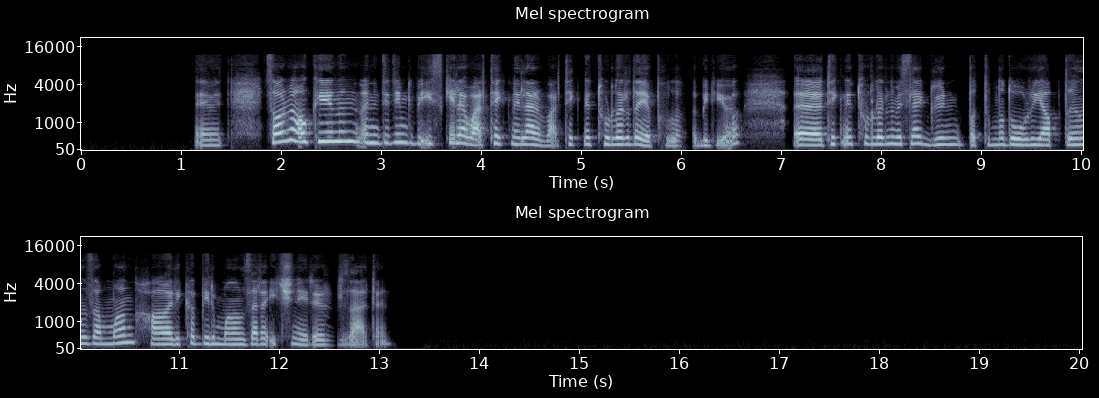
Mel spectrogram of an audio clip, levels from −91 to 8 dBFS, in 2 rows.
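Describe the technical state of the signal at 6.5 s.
At 6.5 s, Bluetooth LE Audio frames were lost on the link between about 6.45 and 6.52 s, roughly 60 ms of audio, which fits a run of about eight frames. The LC3 decoder covered the gap by replaying the last good spectrum with its phases randomised, turning down the level as the gap stretched on. The speech there becomes a brief hissy smear that sags in loudness before normal sound returns.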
